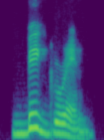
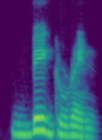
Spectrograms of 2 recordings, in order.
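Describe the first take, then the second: No difference in how they are said.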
